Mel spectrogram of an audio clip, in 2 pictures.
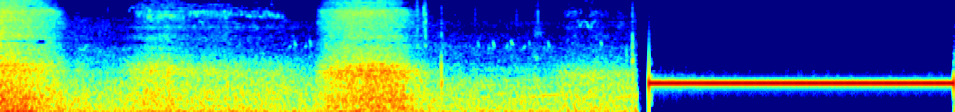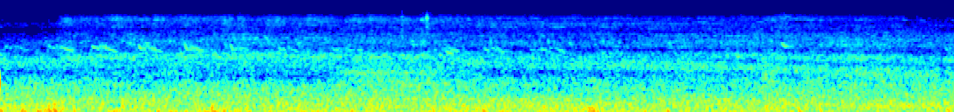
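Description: A steady electronic beep at a single pitch, about a second and a half long, standing alone in dead silence near the middle. Before it there is a rushing outdoor noise that swells twice; after it the sound cuts to a quiet, even background.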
